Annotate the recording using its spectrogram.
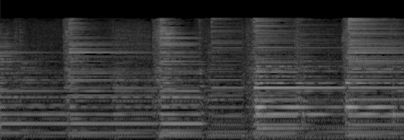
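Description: Acoustic guitar strumming chords, about one strum a second, each chord left ringing.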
